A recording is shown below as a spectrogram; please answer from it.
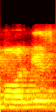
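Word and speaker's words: mortgage: मॉर्गेज loan में T silent रहता है 1 लाख। टी साइलेंट मॉर्गेज पढ़ेंगे उसको, ठीक है।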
